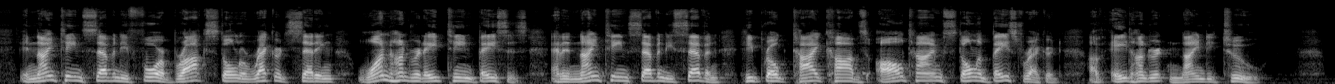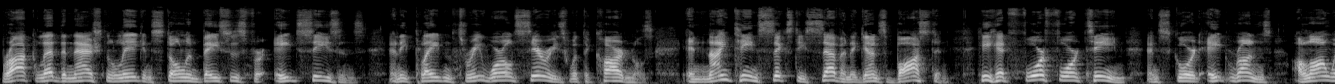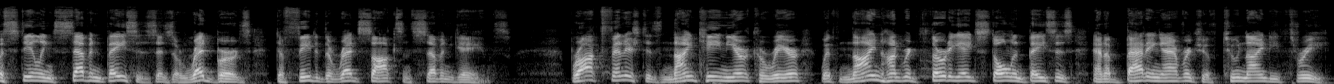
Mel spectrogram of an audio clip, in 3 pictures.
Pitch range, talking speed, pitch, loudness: 135-175 Hz, 130 wpm, 155 Hz, -19 LUFS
